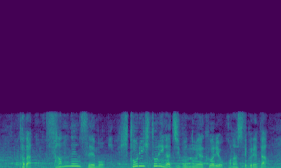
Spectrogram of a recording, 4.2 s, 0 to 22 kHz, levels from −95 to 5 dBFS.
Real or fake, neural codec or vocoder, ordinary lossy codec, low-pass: fake; codec, 16 kHz, 8 kbps, FreqCodec, smaller model; none; 7.2 kHz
